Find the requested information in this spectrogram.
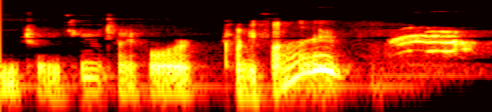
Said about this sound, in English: Punctuated by cat.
